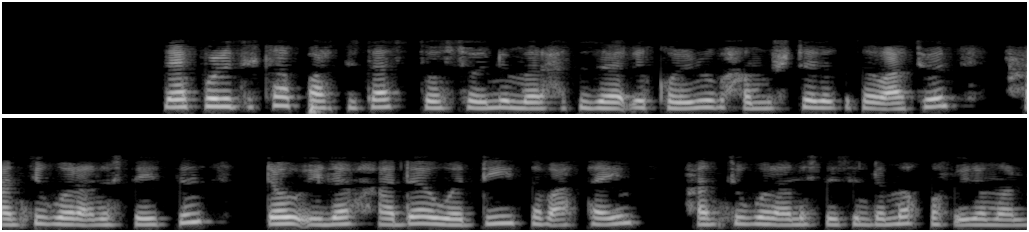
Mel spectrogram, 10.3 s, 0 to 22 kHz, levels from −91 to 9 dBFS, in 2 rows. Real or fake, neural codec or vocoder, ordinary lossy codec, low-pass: real; none; MP3, 32 kbps; 5.4 kHz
